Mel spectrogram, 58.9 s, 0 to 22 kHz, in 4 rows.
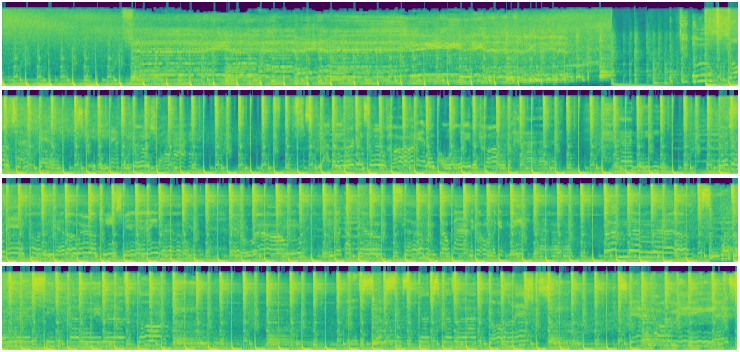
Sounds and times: Music: 0:00.0 - 0:58.8.

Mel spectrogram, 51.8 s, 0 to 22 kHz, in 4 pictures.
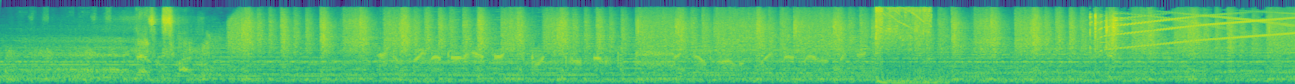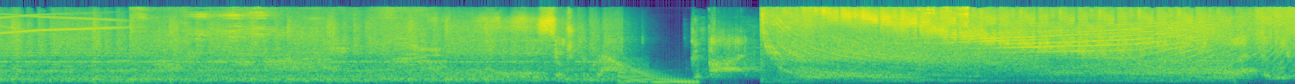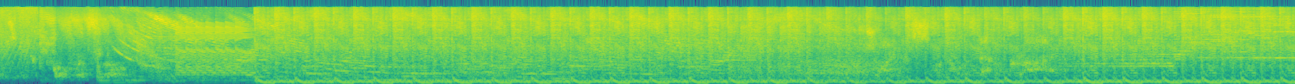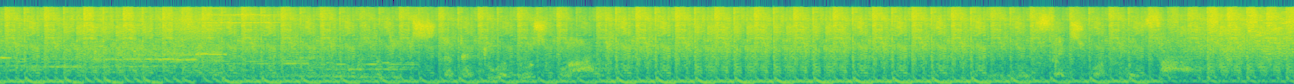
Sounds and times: Music: 0:00.0 - 0:51.7.

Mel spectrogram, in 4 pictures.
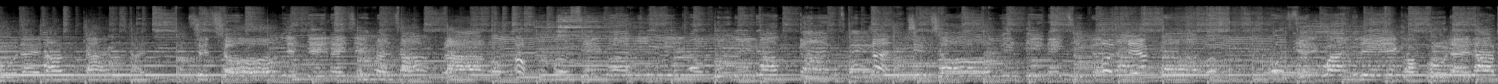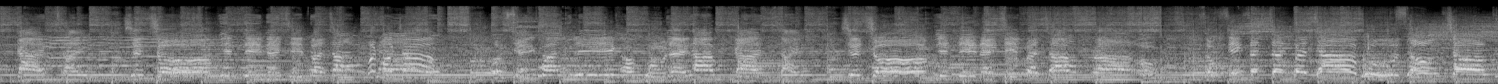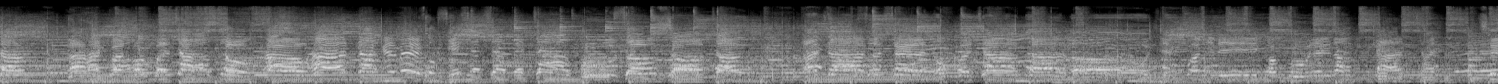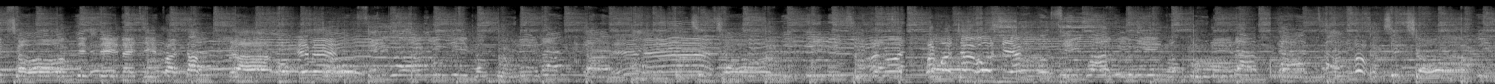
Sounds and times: Music: 0:00.0 - 0:59.8.

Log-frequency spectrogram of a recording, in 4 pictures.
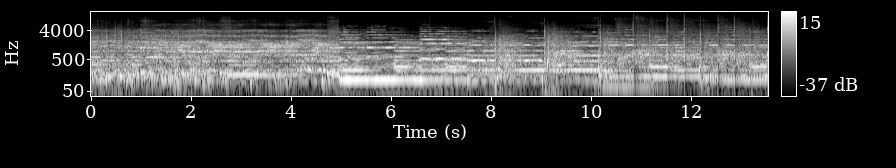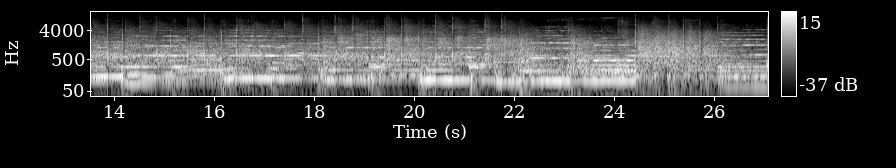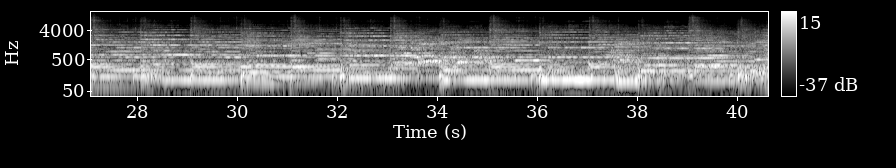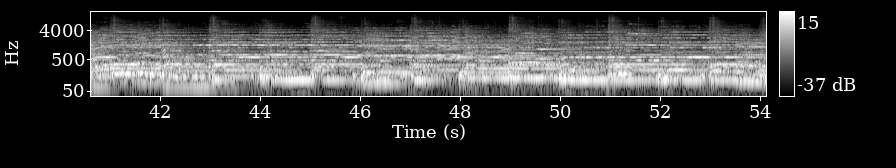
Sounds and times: Flamenco: 0:00.0 - 0:54.1.

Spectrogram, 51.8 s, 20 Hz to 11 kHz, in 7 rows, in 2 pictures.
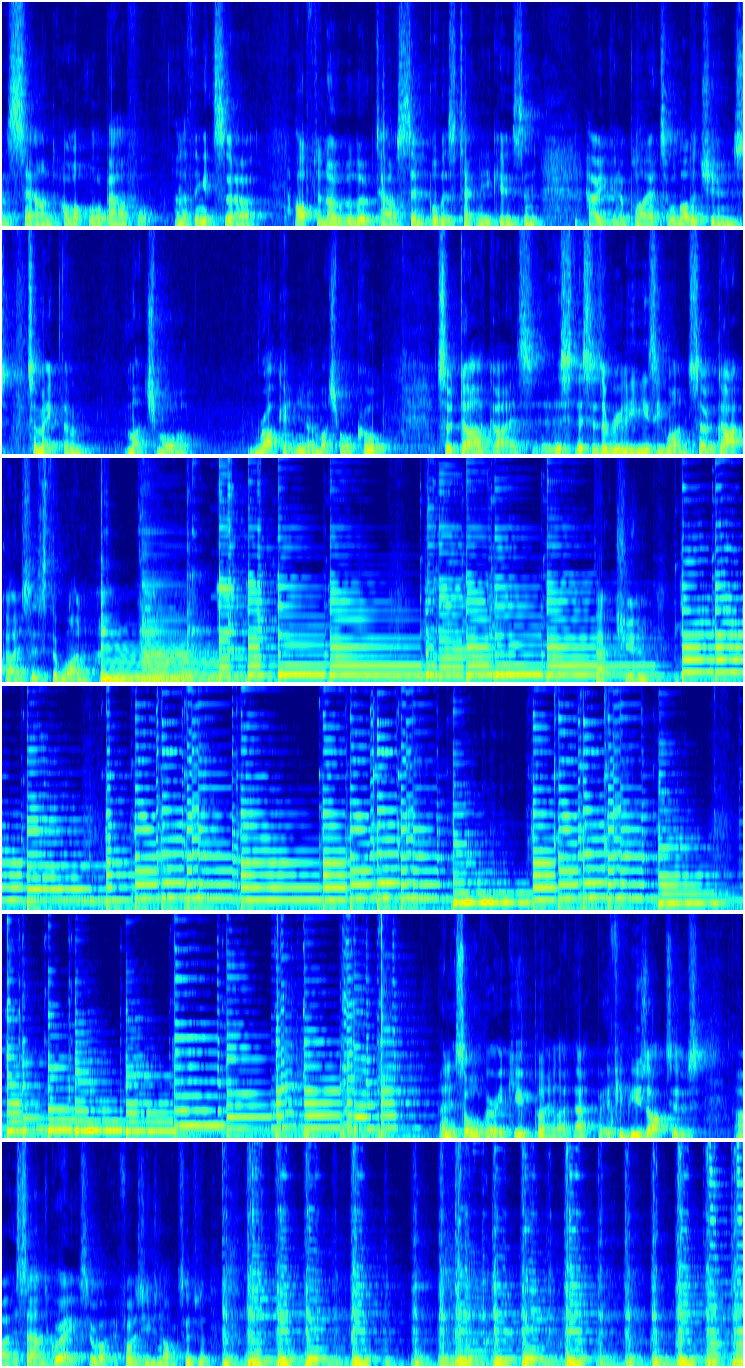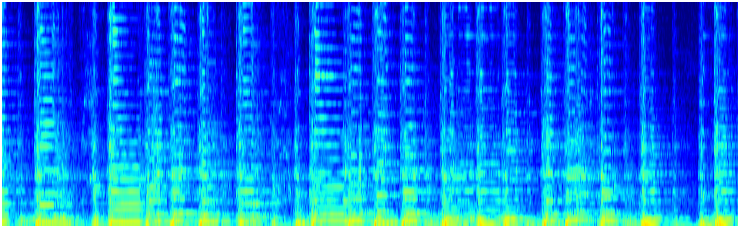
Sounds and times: Speech: 0:00.0 - 0:15.8, 0:20.7 - 0:21.4, 0:34.0 - 0:39.2
Strum: 0:12.6 - 0:35.0, 0:39.1 - 0:51.8
Acoustic guitar: 0:14.6 - 0:34.4, 0:39.1 - 0:51.8.

